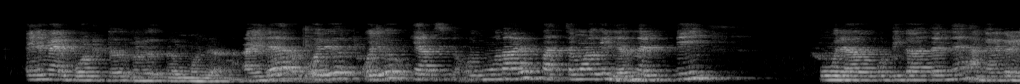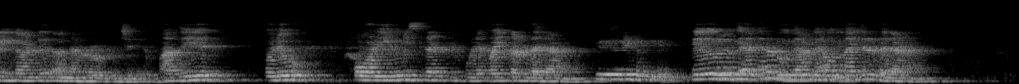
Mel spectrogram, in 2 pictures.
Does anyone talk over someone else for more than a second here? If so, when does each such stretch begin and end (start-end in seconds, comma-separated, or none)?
17.3-18.6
